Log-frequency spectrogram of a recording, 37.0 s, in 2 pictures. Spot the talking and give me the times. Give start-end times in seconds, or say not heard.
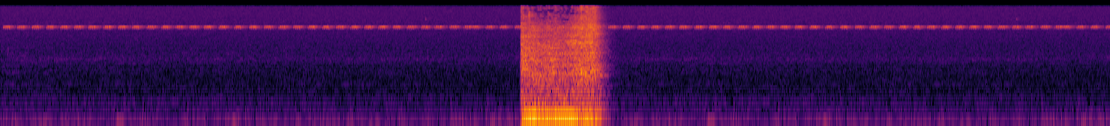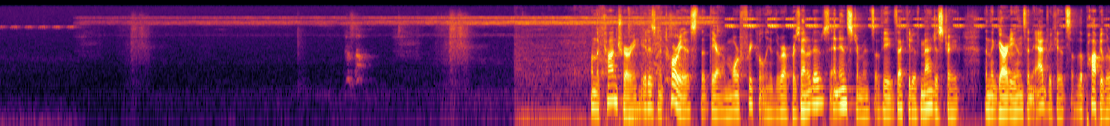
28.3-36.9.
